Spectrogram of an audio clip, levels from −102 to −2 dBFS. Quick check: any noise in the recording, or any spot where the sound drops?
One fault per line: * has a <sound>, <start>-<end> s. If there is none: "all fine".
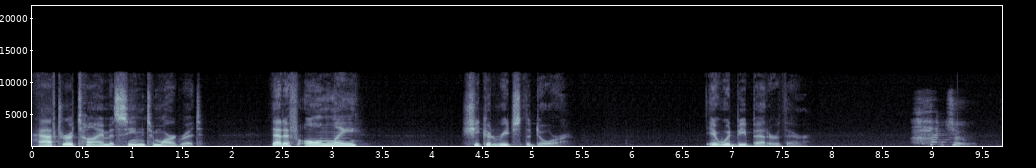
* has a sneeze, 8.8-9.5 s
